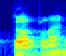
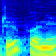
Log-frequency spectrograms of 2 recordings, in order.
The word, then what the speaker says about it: Duplin: because we'll take another tour of Dublin. Is that how you say it? Duplin, yeah. Yeah.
